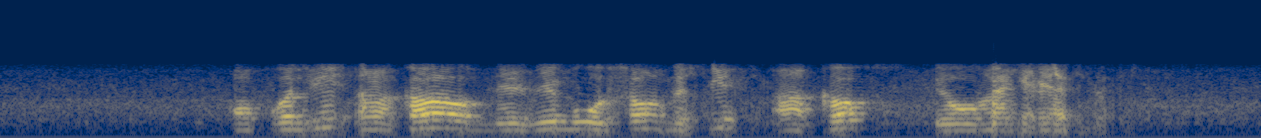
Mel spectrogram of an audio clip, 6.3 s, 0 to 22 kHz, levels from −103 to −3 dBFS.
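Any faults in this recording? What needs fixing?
The speech went through the AMR narrowband mobile codec at a low rate, which sounds consistent with about 7.4 kbps. Its vocal-tract model, rebuilt from sparse pulses, leaves a buzzy, synthetic voice confined to a 300 Hz to 3.5 kHz line band, with the damage plainly audible throughout.

AMR bit errors struck from 1.52 to 1.86 s, from 3.22 to 3.87 s, and from 4.92 to 5.69 s right after "et au". Roughly one bit in seven of the weakly protected payload arrived flipped. Misplaced excitation pulses and skewed gain and spectral values make the voice hoarse, scratchy and gargly while keeping its pitch and level.

Prevent this by using a wideband or higher-rate codec mode and stronger error protection or a more reliable radio link.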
